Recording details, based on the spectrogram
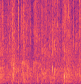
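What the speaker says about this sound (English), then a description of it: "we need to give ourselves a big round of applause for what we've done" Brief burst of audience applause at a press conference, dense continuous clapping from a room of people, close and fairly loud, with no talk over it.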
